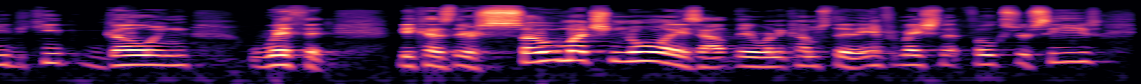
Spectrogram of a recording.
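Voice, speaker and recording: Here a man talks with a high pitch and ordinary pitch variation. The recording is very clean, with a silent background. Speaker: school communications officer. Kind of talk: conference talk. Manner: fast; energetic.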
